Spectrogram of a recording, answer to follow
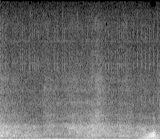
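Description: Steady low rumble of wind on the microphone, with a man starting to speak near the end.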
